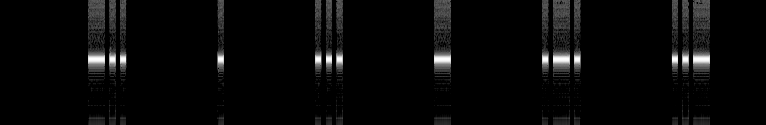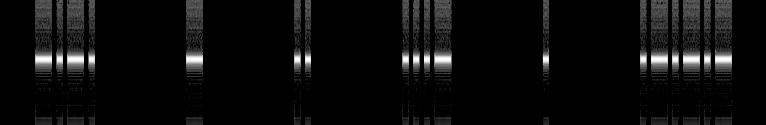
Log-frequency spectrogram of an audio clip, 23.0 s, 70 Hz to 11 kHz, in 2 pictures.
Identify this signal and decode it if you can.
Morse code, heard as a keyed tone, about 15 wpm, spaced as for 5 wpm, 1000 Hz. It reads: DESTRUCTIVE.
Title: 5 WPM morse code quotes for Fri, 01 Mar 2024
